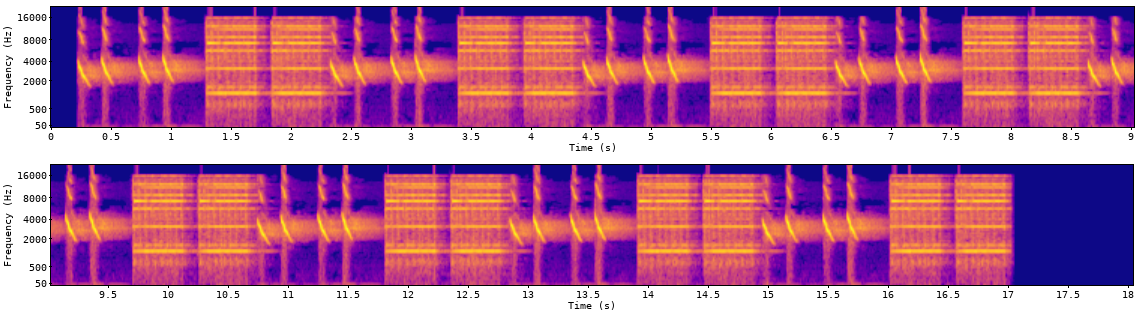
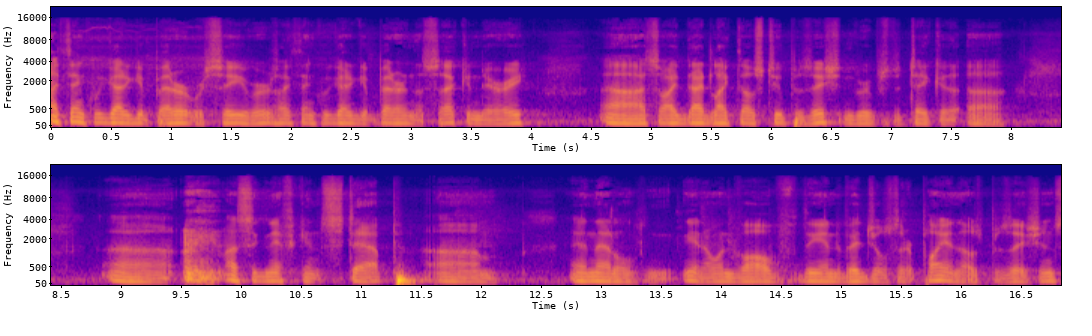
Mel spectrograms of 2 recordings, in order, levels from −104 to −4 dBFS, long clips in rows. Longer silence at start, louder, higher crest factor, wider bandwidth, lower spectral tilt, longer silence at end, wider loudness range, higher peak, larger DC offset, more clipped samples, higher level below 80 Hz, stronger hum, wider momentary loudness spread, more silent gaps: first, 0.2 s vs 0 s; first, -7 LUFS vs -37 LUFS; second, 10 dB vs 26 dB; first, over 20 kHz vs 15.5 kHz; second, 6.5 dB/octave vs -6 dB/octave; first, 1 s vs 0 s; second, 1 LU vs 5 LU; first, 0 dBFS vs -12 dBFS; neither; first, 2% vs under 0.1%; second, -64 dBFS vs -54 dBFS; neither; second, 4 LU vs 9 LU; neither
